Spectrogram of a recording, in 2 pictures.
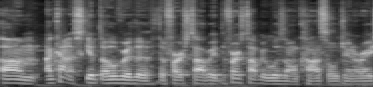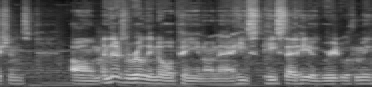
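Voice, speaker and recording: A man's fairly low voice at a very fast pace, with ordinary pitch variation and noticeable background noise. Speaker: online debater. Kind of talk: reaction commentary.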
